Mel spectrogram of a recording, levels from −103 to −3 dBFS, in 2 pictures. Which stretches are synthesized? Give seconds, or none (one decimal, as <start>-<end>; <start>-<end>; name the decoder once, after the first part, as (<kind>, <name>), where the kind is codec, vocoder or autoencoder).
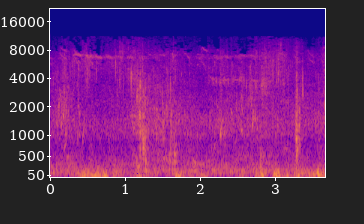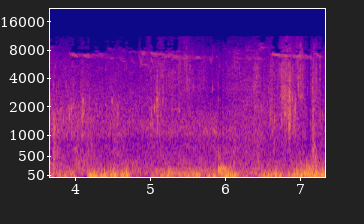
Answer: none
